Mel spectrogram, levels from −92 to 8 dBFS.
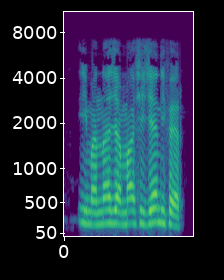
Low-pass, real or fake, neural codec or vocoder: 7.2 kHz; real; none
